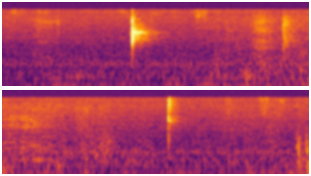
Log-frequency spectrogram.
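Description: Two sharp, snapping cracks and a fainter pop over steady low room noise, typical of joints cracking.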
